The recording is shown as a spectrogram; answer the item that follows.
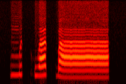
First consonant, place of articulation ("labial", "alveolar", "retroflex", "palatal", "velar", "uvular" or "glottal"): labial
